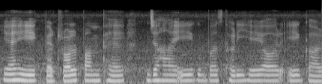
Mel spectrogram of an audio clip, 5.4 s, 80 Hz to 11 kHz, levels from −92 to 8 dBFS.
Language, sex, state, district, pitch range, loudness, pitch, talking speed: Hindi, female, Punjab, Kapurthala, 175-180 Hz, -17 LUFS, 175 Hz, 155 wpm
